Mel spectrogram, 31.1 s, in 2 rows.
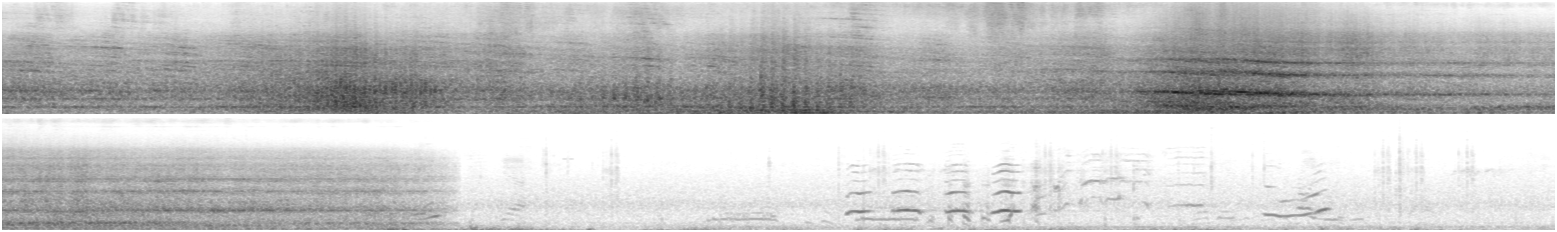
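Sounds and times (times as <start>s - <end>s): freight train rumbling and clicking: 0.0s - 18.0s
train horn: 9.9s - 20.1s.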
